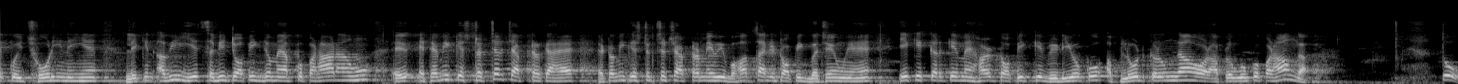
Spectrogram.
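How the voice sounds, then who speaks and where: Male teacher, playful explainer who acts out voices; high voice, muffled lo-fi sound. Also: darkish tone, roomy sound. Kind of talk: explanatory lecture. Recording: dull lo-fi recording.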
